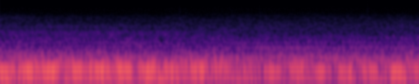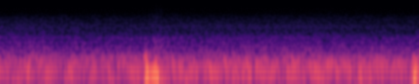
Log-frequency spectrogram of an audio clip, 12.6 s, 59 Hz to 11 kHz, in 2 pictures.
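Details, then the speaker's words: Subaru Outback on the highway at about 80 mph: a steady, loud, low buzzing drone over the road roar. It is not from the jersey barrier, and the mechanic says it is not the tyres (rear tyres are used). The source is unknown. "now I used to think it was the noise coming off the jersey barrier but it's not like when I'm on the highway doing 80 miles an hour it's loud"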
